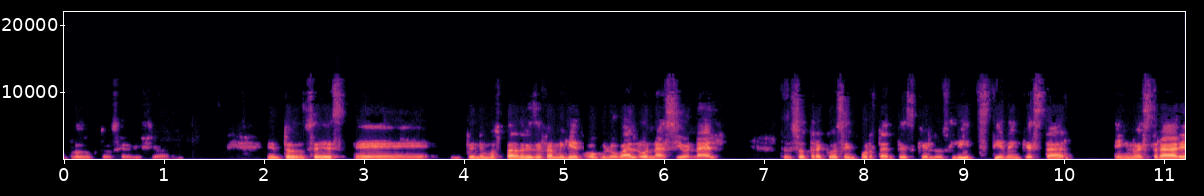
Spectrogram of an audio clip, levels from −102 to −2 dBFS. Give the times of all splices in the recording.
0:05.2

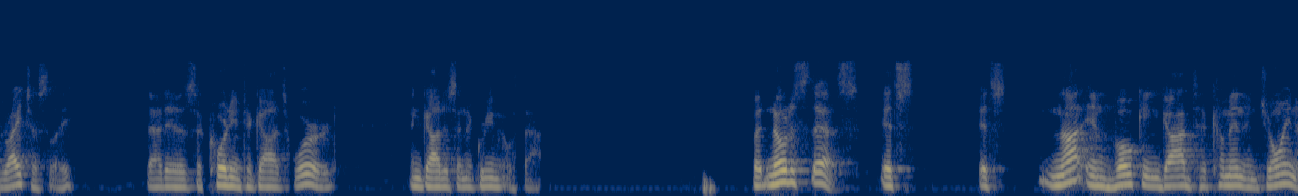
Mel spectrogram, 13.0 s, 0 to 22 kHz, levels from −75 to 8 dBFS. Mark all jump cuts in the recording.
0:07.4
0:08.7

